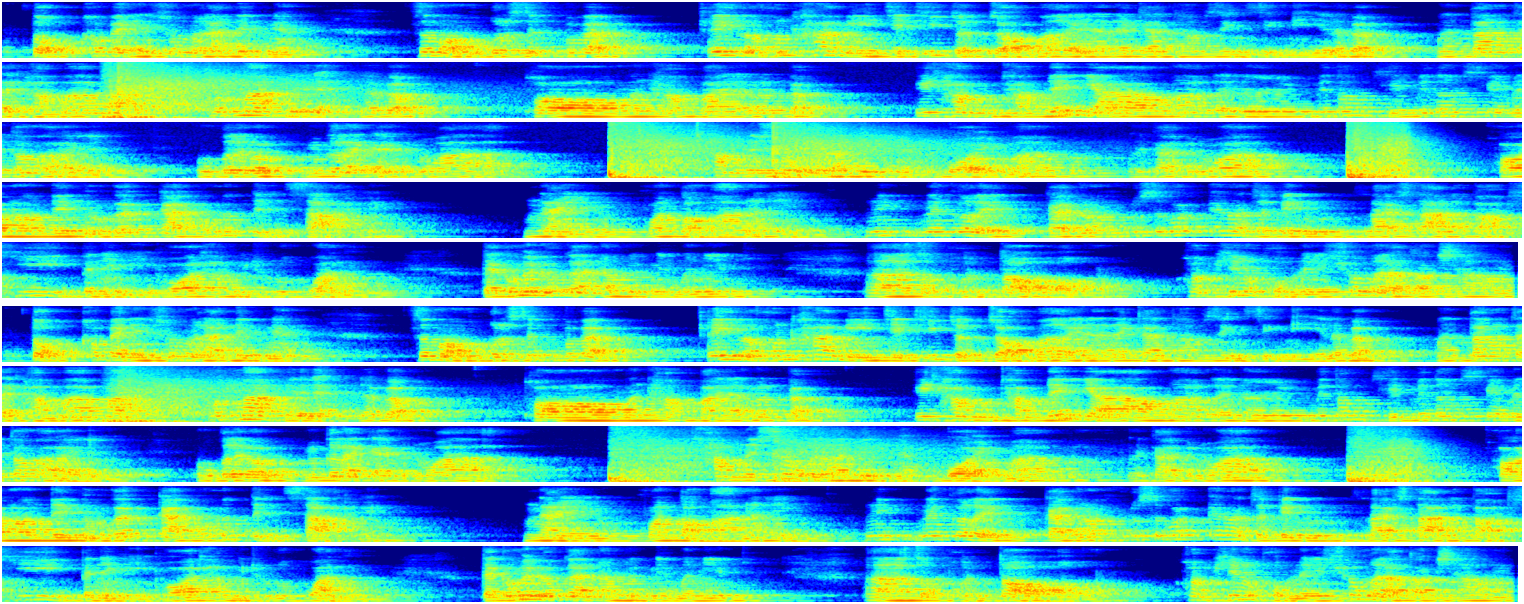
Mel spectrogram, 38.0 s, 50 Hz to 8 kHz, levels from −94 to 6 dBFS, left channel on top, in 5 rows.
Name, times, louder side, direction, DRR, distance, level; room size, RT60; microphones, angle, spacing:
voice 1, 0.2-1.5 2.1-3.1 3.5-6.9 7.2-8.3 8.6-9.7 10.2-11.7 12.2-15.8 16.2-17.7 18.7-21.5 22.7-24.7 25.4-32.3 32.8-34.1 34.7-36.0 36.3-37.9, equal, 45° right, -2 dB, 0.9 m, -20 dB
sound 1, 8.1-9.8 18.2-20.5 21.9-22.3, left 4 dB, 45° left, 0.3 m, -25 dB
2.8 x 2.5 x 3.0 m, 0.87 s
head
